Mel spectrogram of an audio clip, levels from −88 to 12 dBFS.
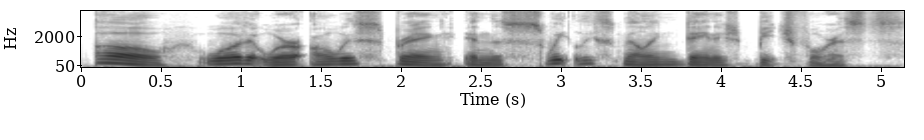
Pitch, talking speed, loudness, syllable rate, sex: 100 Hz, 150 wpm, -18 LUFS, 4.0 syllables/s, male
